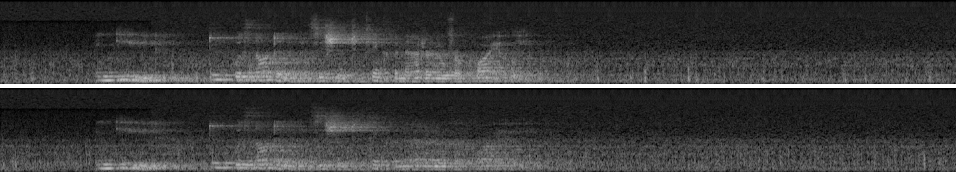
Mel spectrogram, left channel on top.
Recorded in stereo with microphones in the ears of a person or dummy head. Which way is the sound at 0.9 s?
5° left (ahead or behind).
